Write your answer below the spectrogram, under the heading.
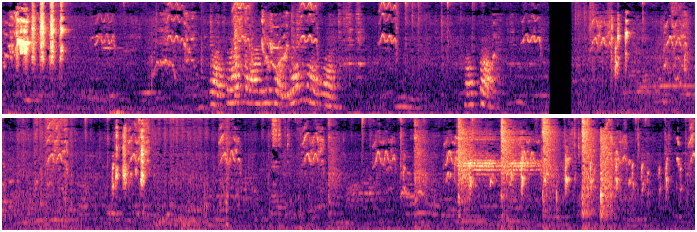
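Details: Budgerigar; warbling chatter; contentment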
